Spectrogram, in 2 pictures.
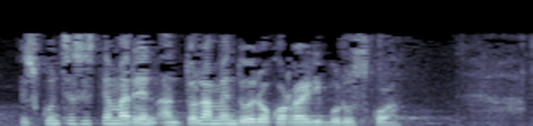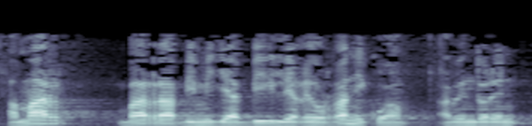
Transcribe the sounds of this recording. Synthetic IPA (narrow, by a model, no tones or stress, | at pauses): e̞skunt͡sasist̪e̞maɾe̞nʔa̰nt̪o̞lame̞nd̪ue̞ɾo̞ko̞raɾiβuɾusko̞a | amaɾ | barabimiʎabile̞ɣ̞e̞o̞ɾɣaniko̞aa̰βe̞nd̪uaɾe̞n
